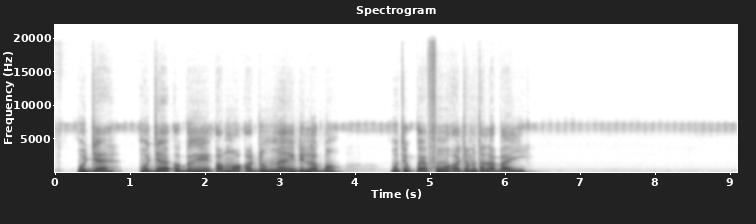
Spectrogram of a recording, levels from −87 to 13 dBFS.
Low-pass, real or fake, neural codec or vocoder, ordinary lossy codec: 19.8 kHz; fake; autoencoder, 48 kHz, 32 numbers a frame, DAC-VAE, trained on Japanese speech; none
